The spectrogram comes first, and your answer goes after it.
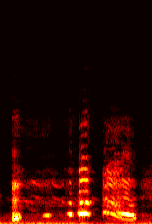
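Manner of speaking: shrieking giggle; real squealing laugh; high squealing laugh. Real, not acted. Laughing at Scorpios.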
